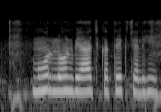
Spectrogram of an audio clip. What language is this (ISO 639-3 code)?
hne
